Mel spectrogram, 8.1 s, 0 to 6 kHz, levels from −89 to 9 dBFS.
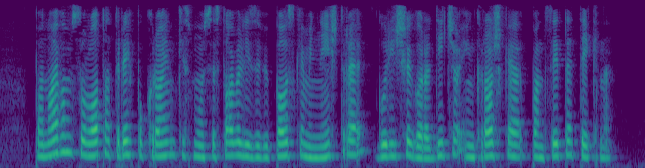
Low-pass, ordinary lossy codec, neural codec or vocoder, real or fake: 5.4 kHz; MP3, 32 kbps; none; real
